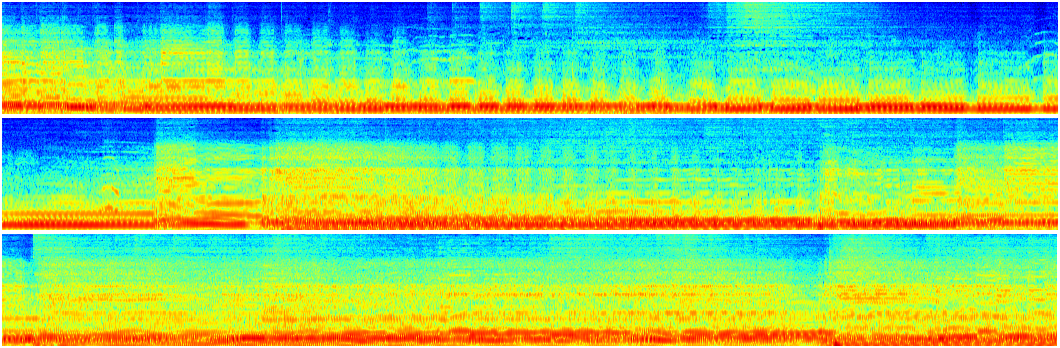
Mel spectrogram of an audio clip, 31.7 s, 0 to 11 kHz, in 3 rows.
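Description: Live blues-rock played loud: an electric guitar plugged straight into an amplifier turned up to 10, over drums, with the band filling out and a heavy bass coming in about thirteen seconds in.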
